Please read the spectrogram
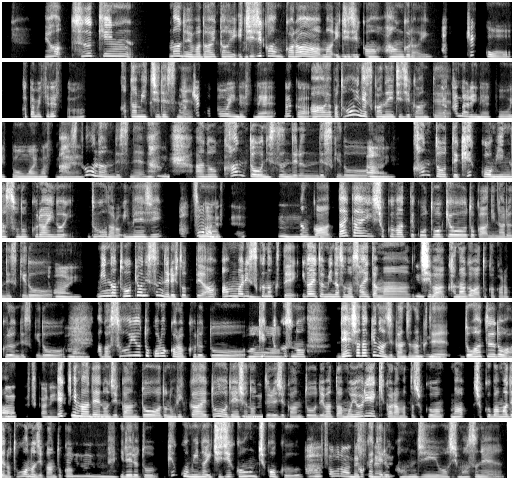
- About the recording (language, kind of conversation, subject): Japanese, advice, 回復不足で成果が停滞しているのですが、どう改善すればよいですか？
- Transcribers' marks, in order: static; distorted speech; chuckle; in English: "ドアトゥードア"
